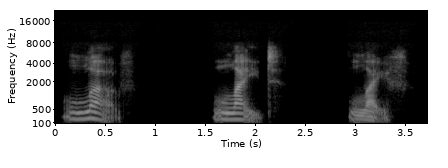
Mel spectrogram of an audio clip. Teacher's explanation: When you have the light L sound, the shape of your mouth is also different from the dark L. So the light L sound occurs when the L is at the beginning of a word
